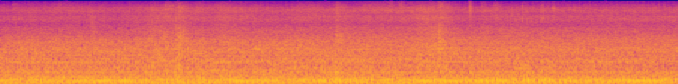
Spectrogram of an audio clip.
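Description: An engine running steadily, a constant low drone, with two faint clicks about a second in and near three seconds.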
